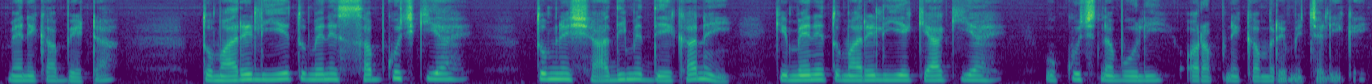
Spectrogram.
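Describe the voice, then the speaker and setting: An older woman telling her own family story in the first person, in a measured, gentle way. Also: low voice, steady tone, dry recording, studio quality.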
